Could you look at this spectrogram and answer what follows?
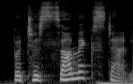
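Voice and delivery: ordinary delivery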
